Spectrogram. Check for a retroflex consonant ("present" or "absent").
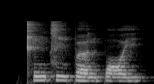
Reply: absent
